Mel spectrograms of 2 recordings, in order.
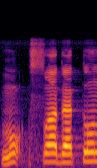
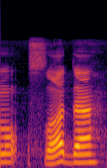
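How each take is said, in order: First: The word ends with a full 'tun' sound. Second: The word ends softly with an 'ah' sound. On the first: The reading carries on into the next verse. "तानुन पेश तुन" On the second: The reader stops at this word. "अगर वहां पर हमें रुकना है तो कैसे पढ़ेंगे"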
